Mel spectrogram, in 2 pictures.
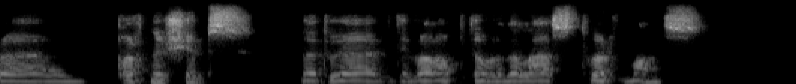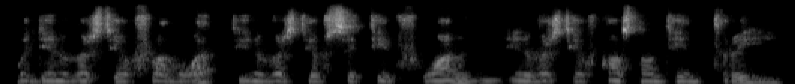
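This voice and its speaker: Man, 60s, husky and fairly low voice, university director speaking haltingly in a webinar. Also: rough recording. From Algeria. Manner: hesitant, frequent filler pauses. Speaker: university international programs director. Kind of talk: webinar remarks.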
